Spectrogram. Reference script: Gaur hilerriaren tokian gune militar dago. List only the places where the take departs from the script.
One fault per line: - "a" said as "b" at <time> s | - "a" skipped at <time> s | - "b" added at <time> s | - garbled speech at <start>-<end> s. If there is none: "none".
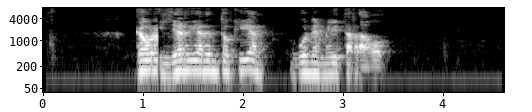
none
